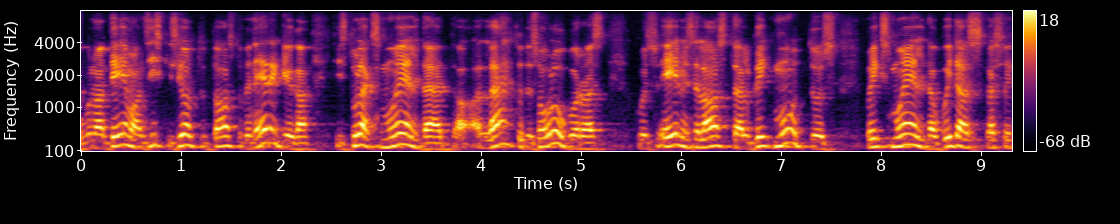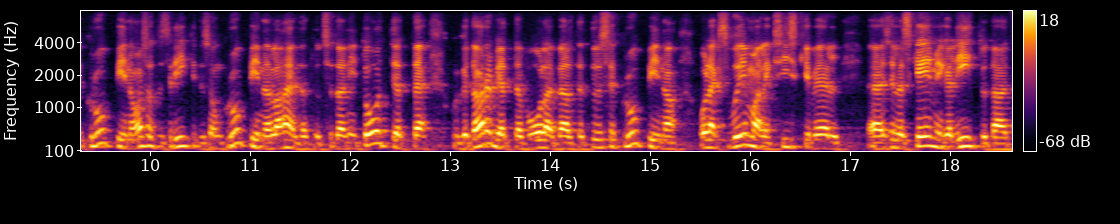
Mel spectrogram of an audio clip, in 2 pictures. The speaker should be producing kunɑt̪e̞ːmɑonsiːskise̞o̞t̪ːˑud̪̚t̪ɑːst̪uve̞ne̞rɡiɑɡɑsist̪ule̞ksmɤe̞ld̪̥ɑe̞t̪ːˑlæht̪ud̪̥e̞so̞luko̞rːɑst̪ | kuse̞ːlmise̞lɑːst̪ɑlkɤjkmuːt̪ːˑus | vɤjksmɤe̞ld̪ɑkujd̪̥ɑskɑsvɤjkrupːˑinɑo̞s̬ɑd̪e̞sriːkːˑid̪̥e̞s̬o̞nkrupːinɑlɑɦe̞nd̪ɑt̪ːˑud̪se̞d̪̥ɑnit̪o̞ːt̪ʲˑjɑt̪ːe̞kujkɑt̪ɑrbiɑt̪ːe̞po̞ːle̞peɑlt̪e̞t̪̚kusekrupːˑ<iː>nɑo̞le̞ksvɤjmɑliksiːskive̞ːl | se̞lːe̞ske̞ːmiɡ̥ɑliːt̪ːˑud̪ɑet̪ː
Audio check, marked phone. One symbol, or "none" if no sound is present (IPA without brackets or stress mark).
i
